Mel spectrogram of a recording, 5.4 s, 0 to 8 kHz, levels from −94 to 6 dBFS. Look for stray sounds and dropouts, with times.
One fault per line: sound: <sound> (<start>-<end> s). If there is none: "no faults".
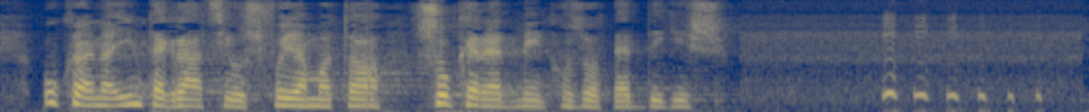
sound: laugh (4.4-5.2 s)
